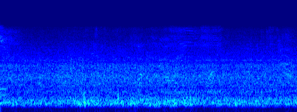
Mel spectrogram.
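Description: Steady background rushing noise with no breaks or single events.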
